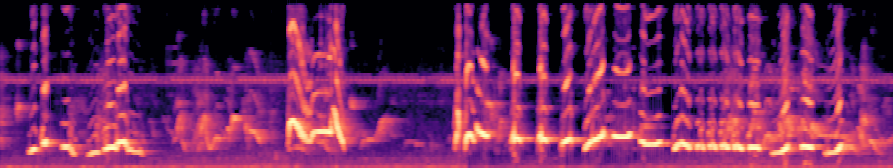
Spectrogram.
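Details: Oriental magpie-robin, said to be challenging a rival to fight: loud whistled rising and falling phrases with rapid repeated sharp notes, varied and sweeping, with a steady faint high tone behind.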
